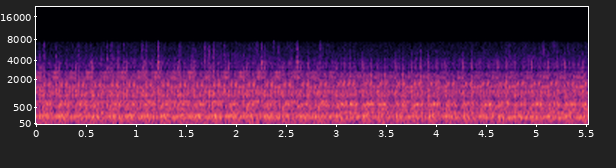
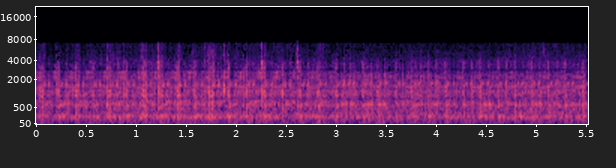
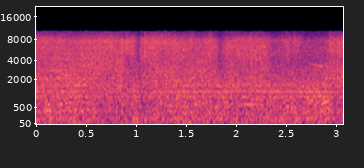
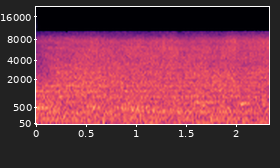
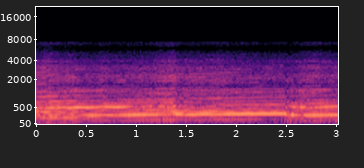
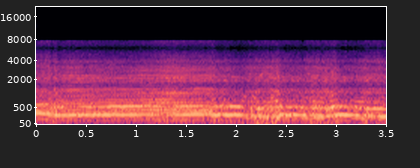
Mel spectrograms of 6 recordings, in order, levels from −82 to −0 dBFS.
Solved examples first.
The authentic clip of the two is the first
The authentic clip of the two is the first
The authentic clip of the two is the first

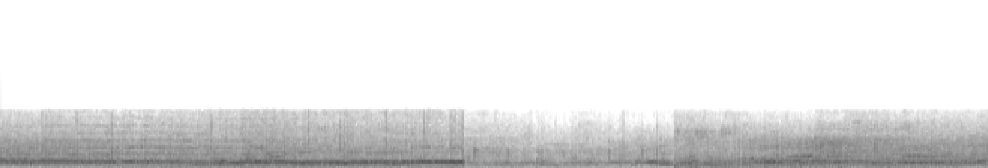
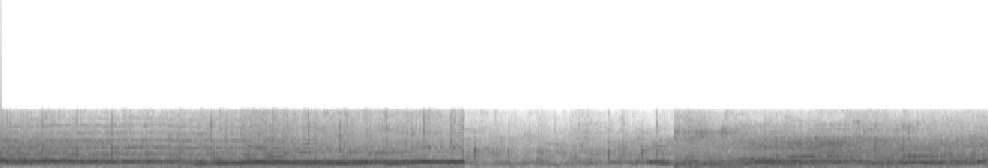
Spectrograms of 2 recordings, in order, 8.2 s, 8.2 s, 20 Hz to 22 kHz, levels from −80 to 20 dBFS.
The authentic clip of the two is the second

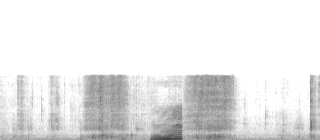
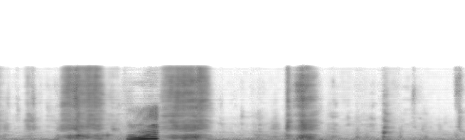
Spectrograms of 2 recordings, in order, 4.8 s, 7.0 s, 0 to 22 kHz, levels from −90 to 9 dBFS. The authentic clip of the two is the first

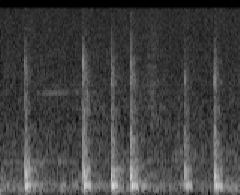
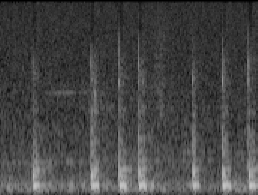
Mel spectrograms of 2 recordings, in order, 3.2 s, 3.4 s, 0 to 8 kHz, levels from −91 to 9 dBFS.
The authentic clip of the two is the second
